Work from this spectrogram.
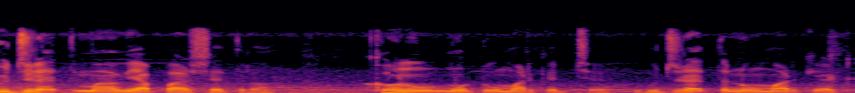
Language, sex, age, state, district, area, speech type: Gujarati, male, 18-30, Gujarat, Junagadh, urban, spontaneous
